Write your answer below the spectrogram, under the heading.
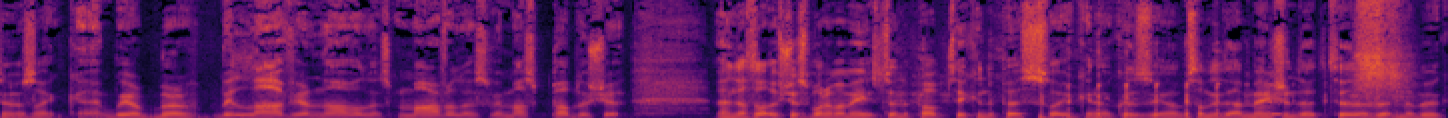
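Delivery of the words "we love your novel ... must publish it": put-on slow, upper-class Scottish accent. Retelling a publisher's voicemail about his novel, posh Scottish accent. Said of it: "It was like this posh Scottish voice".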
